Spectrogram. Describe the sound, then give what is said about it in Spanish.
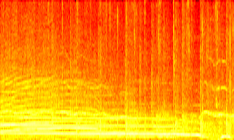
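A loud talk-show audience cheers and whoops for a couple of seconds as two guests are introduced, with long, high-pitched shouts and rising and falling yells over a steady wash of audience noise. “¡Un aplauso!”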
